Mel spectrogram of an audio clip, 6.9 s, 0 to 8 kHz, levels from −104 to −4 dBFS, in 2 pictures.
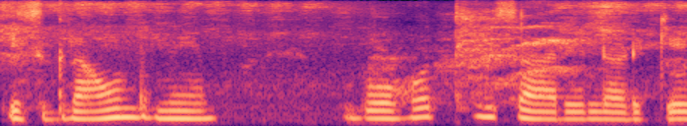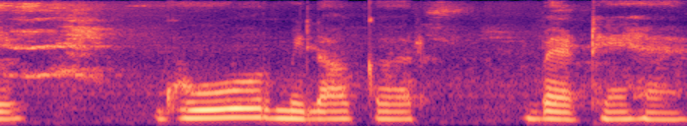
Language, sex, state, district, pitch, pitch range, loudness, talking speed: Hindi, female, Rajasthan, Bikaner, 185 Hz, 175-205 Hz, -17 LUFS, 95 wpm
